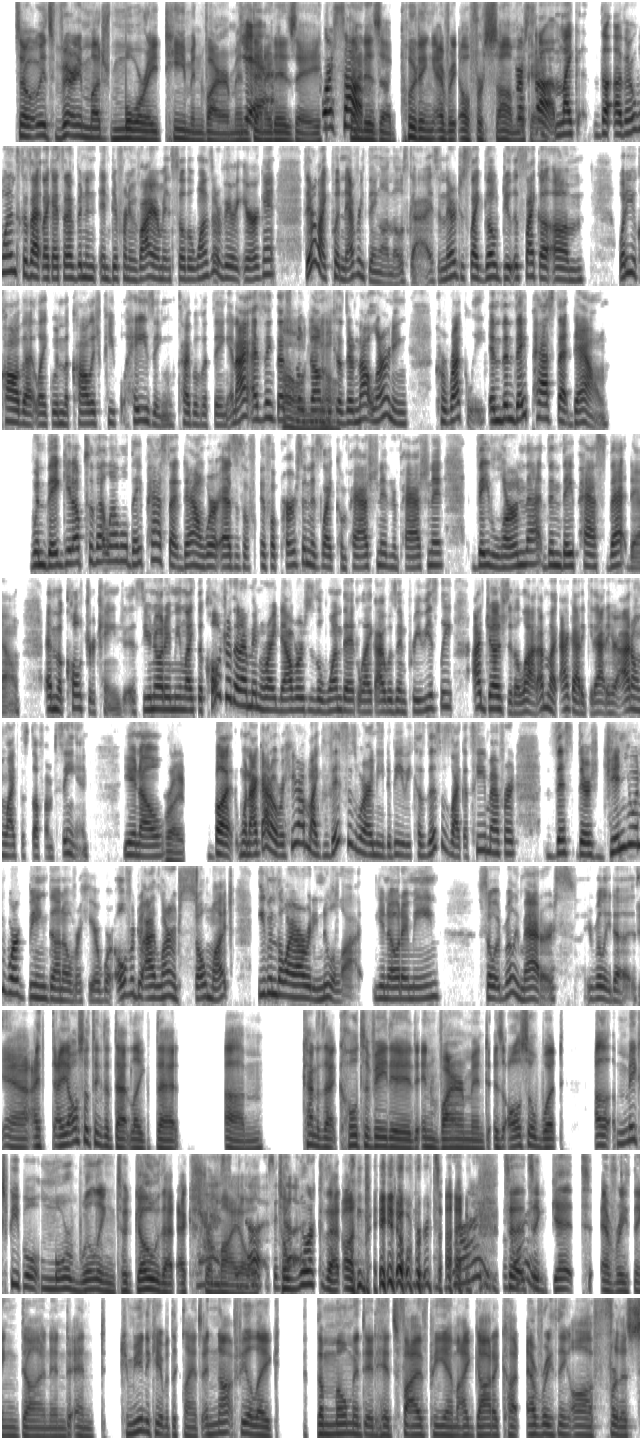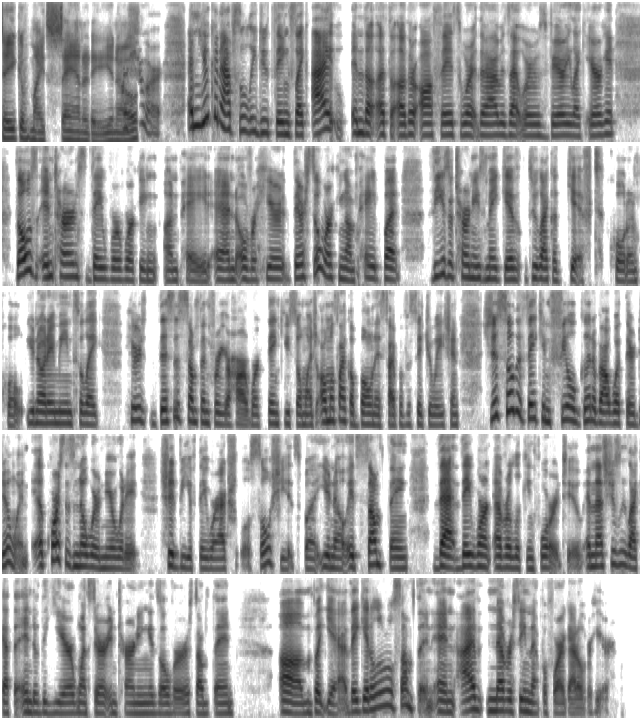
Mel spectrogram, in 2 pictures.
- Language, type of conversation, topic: English, unstructured, How do you feel about being expected to work unpaid overtime?
- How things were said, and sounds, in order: other background noise; tapping; laughing while speaking: "unpaid overtime"; chuckle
